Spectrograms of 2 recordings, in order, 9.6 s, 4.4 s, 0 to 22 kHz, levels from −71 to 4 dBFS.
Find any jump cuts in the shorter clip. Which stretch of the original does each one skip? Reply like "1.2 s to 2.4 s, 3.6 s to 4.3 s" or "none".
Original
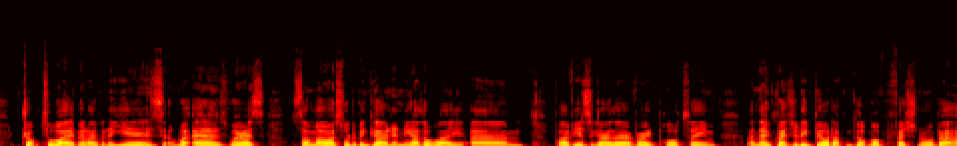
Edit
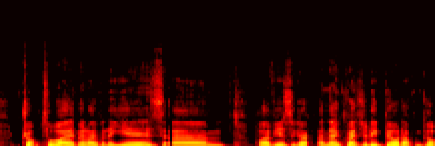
1.7 s to 4.7 s, 6.0 s to 7.4 s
